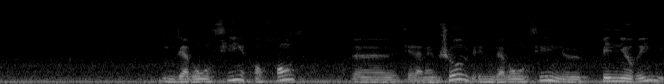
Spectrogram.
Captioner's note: speaking French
